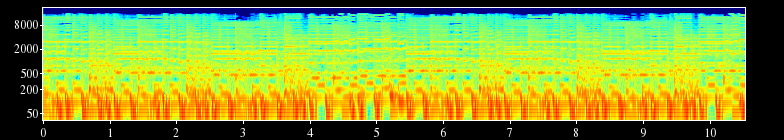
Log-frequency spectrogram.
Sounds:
music

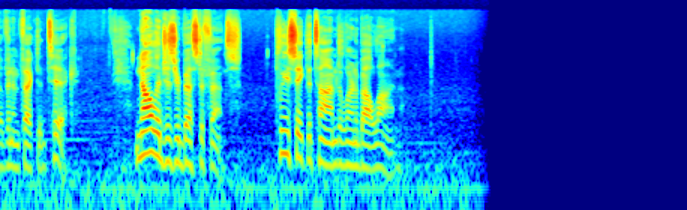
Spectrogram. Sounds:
speech

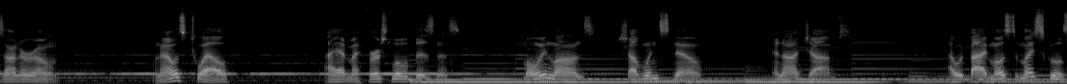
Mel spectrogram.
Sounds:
speech
music

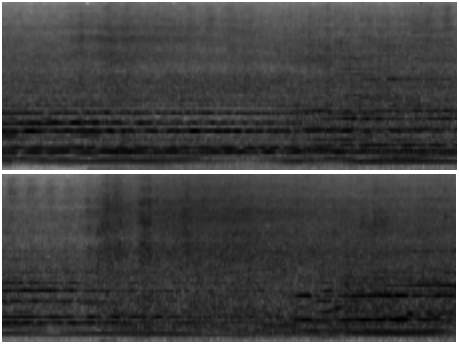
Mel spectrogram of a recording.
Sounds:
ocean
surf

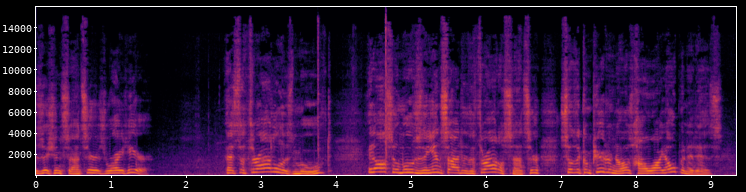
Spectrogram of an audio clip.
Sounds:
speech

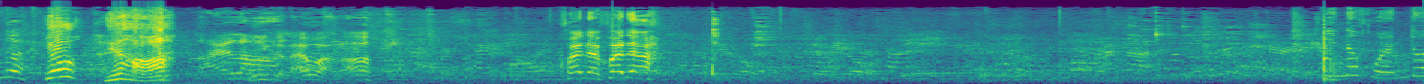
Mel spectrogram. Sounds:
speech

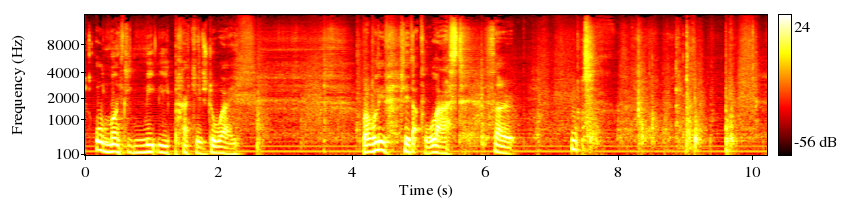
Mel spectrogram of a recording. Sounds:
speech

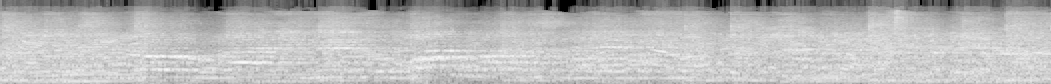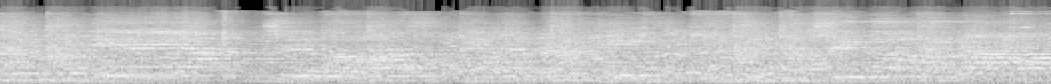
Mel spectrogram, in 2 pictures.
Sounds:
music

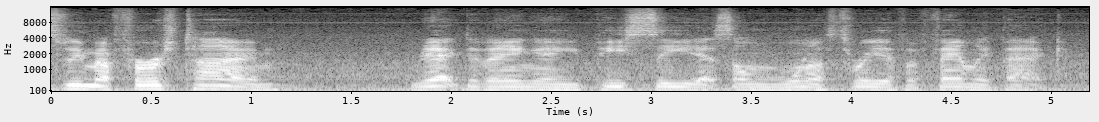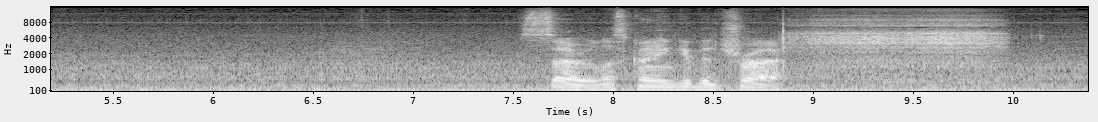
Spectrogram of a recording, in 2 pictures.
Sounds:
speech

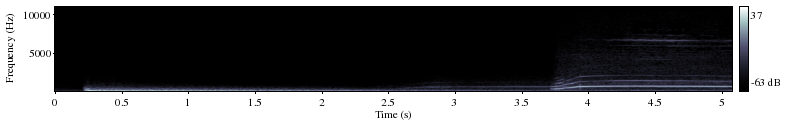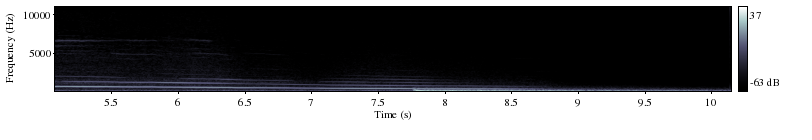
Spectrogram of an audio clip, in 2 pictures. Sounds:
coyote howling

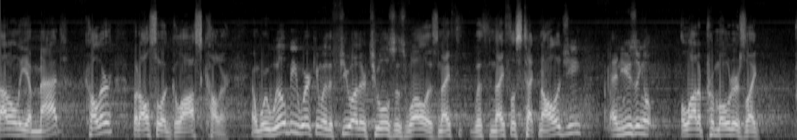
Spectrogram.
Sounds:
speech

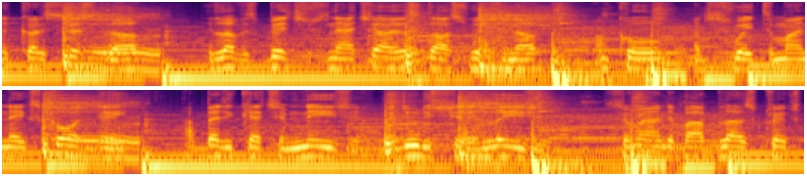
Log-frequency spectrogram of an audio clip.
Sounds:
music

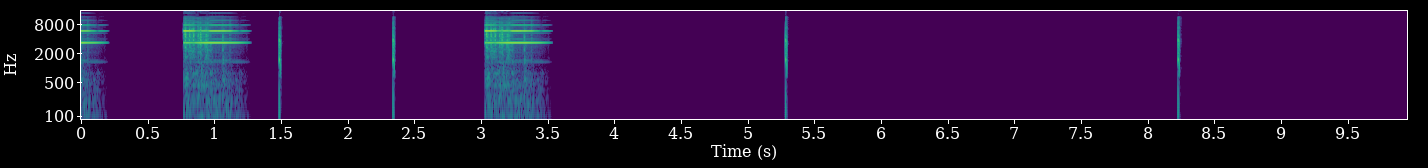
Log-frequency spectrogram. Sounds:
tick

